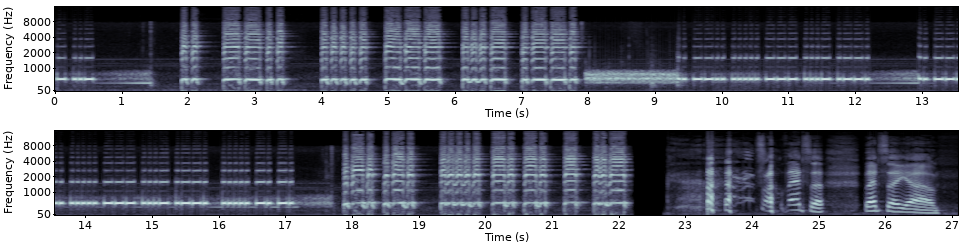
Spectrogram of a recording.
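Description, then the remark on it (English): A voice hums a steady mid-pitched tone in rapid on-off bursts into a keyed-down radio mic, mimicking Morse code (CW), with short and long beeps in rhythmic groups over a faint radio-like hiss, ending in a warbling sweep. “He just keyed down and used his voice as the CW.”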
